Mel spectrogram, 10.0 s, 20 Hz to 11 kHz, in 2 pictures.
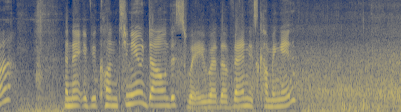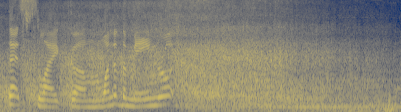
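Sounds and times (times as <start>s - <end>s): van driving past: 3.6s - 10.0s.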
